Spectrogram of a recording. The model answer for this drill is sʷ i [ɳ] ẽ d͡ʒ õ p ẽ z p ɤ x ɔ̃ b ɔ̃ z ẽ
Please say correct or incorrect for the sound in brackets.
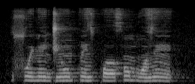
correct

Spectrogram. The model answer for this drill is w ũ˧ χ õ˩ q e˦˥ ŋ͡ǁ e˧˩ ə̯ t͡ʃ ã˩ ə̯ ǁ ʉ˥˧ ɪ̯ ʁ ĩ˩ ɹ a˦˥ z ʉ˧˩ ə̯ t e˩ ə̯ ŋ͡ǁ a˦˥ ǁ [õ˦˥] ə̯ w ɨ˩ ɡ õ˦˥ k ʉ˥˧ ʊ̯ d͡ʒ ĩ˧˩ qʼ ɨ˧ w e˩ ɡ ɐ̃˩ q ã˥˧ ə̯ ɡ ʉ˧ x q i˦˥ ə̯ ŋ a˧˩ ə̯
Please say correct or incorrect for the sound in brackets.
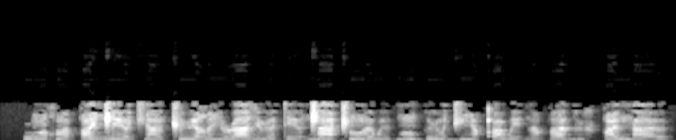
incorrect: õ˥˧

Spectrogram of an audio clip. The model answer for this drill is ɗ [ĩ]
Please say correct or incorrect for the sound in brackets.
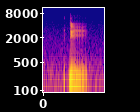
incorrect: i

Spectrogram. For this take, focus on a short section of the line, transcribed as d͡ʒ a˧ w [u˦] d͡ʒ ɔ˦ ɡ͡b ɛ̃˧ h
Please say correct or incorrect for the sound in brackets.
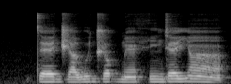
correct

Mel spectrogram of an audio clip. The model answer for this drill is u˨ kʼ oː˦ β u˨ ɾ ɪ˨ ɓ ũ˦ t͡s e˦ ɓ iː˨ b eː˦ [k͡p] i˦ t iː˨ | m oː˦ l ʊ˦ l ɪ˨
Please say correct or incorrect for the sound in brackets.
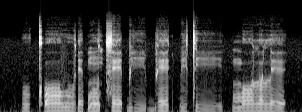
correct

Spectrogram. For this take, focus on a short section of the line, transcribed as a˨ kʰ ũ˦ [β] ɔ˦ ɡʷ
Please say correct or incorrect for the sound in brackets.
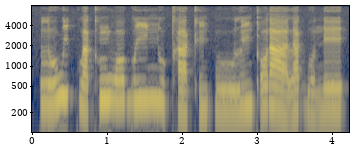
correct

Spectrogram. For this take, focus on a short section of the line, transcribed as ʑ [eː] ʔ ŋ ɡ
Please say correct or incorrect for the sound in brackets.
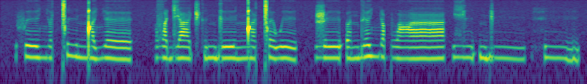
incorrect: iː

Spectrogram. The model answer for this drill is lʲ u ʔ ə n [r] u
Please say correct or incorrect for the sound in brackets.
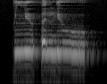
incorrect: ɾʲ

